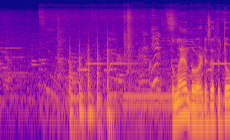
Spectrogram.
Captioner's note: knocking at the door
